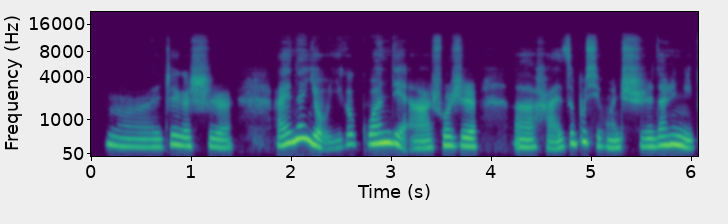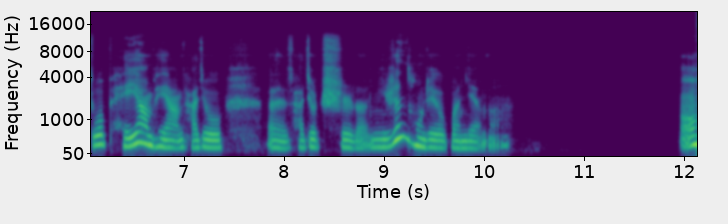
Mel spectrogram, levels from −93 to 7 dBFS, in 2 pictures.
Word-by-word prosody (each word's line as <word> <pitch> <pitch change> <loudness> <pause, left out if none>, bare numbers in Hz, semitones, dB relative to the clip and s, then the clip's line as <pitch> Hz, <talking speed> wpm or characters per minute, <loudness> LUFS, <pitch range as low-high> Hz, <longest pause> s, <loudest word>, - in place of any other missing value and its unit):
哎， 185 -5 -6
这 230 +4 -1
个 200 -1 0
是。 185 -3 -3 0.4
诶， 230 +6 +3
那 370 +5 +8
有 180 - +4
一 160 +3 -14
个 245 +7 -6
观 255 +3 +5
点 245 -7 +3
啊， 155 +1 -3
说 215 +5 -1
是， 200 -2 +1 0.3
呃， 175 -1 -1
孩 160 -3 -5
子 225 +8 -2
不 275 +4 +1
喜 205 -8 -4
欢 170 -2 -4
吃， 190 +2 -2
但 215 +3 +2
是 235 - +5
你 200 -7 +3
多 220 +8 +1
培 200 -4 -3
养 255 +1 +6
培 190 -3 0
养 165 -1 -1
他 165 -1 -6
就， 170 -1 0 0.4
呃， 160 -2 -5
他 165 - -10
就 175 +1 -3
吃 170 +1 -3
了， - - -8
你 175 0 -3
认 360 - +5
同 200 -4 +3
这 170 0 -1
个 160 - -2
观 160 0 -5
点 155 -1 -4
吗？ 250 - -12 1.8
哦。 - - +5
185 Hz, 225 characters per minute, -24 LUFS, 170-225 Hz, 1.8 s, 那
